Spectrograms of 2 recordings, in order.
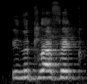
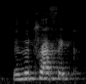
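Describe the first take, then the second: First: "in the traffic" louder and higher; emphatic repeat. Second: Said in the usual way. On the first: Shown as a demonstration. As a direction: hit "in the traffic" hard, loud and high. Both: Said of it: "hear it, wait".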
